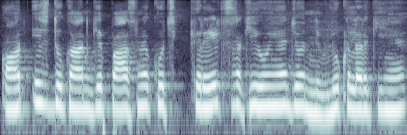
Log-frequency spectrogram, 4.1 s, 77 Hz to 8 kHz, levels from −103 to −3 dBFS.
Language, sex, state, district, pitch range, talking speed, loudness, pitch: Hindi, female, Haryana, Jhajjar, 190-210 Hz, 235 wpm, -12 LUFS, 200 Hz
